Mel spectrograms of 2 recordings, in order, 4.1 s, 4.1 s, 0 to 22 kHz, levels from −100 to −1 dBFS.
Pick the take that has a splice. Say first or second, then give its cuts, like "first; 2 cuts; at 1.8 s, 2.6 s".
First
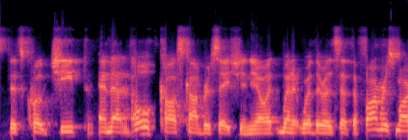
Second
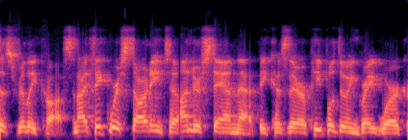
first; 1 cut; at 1.3 s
